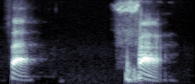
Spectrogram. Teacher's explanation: Ujung gigi depan mesti kena perut bibir.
